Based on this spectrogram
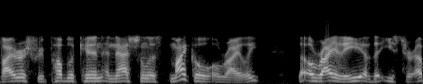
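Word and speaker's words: O'Rahilly: Pronounced more like O'Reilly.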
